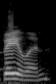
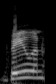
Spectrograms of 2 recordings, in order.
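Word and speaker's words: Balin: happen at feast yeah so the night uh bailin spelled with an i b-a-l-i-n um he is able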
